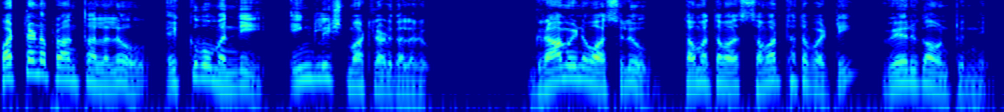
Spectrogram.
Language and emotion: Telugu, neutral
